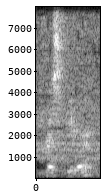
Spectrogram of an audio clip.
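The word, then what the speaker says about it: CRISPR: R I C T C R I SPR pronounced crispier stands for cluster regulated regularly interpaced short pilentroic repeats.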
